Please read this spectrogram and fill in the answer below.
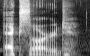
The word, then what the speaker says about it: Xrd: We're going to listen to Lily from Guilty Gear Xrd. That's XRD, and I'm pretty sure that's how it's pronounced.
